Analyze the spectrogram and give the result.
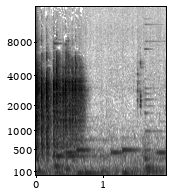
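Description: A die clatters across a hard tabletop in a quick, rattling burst of bright clicks that fades within a second, followed by quiet room tone and one small knock.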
